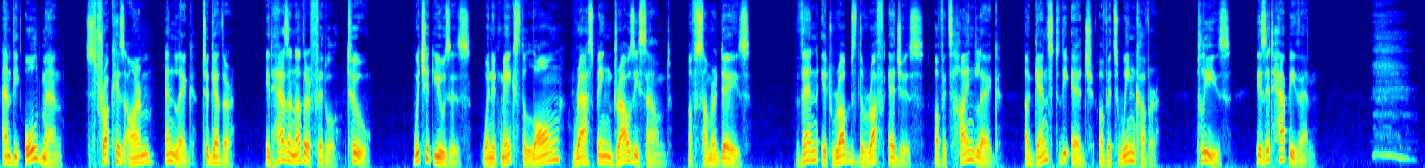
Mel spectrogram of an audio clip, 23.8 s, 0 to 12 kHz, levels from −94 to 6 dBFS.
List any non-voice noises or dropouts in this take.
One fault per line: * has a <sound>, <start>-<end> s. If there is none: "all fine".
* has a sigh, 22.8-23.6 s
